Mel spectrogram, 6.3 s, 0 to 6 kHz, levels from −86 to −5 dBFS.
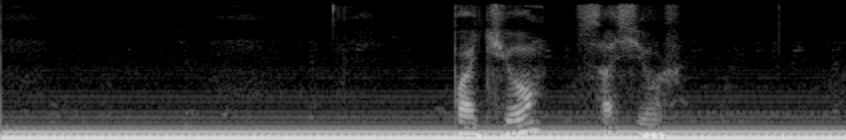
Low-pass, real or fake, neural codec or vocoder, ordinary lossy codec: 5.4 kHz; real; none; none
